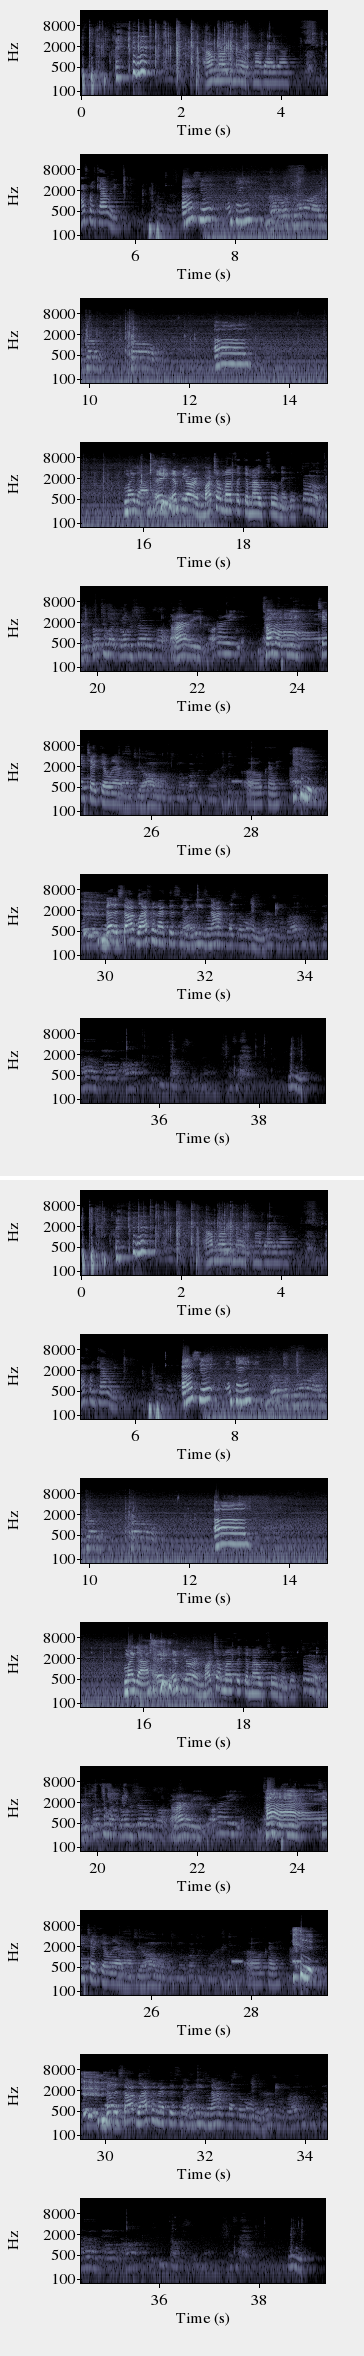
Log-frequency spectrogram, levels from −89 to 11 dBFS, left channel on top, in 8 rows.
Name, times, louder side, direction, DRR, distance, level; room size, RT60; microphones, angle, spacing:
voice 1, 0.0-0.5 6.3-6.5 6.9-8.6 12.5-13.9 15.6-16.6 23.4-24.8 27.6-27.8 28.8-29.2 29.5-30.2 32.5-32.6, right 5 dB, 55° right, 0.5 m, -28 dB
voice 2, 0.7-4.1 4.5-5.6 10.7-10.8 16.2-19.1 21.5-22.9 23.2-24.1 24.4-25.5 27.9-28.6 29.9-33.2 37.5-37.8, left 4 dB, 55° left, 1.0 m, -31 dB
voice 3, 1.7-2.0 2.6-3.3 6.3-7.0 38.6-38.9, right 1 dB, 35° right, 1.6 m, -49 dB
Bus / Idling, 7.4-17.4, right 1 dB, 10° right, 2.1 m, -46 dB
voice 4, 8.6-10.3 10.8-11.3 19.2-22.4 22.7-22.8 25.3-27.6 28.8-30.4 31.4-37.8, left 2 dB, 20° left, 5.6 m, -42 dB
20.5 x 11.5 x 5.0 m
head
